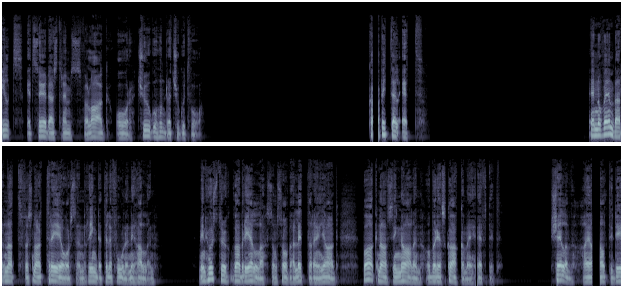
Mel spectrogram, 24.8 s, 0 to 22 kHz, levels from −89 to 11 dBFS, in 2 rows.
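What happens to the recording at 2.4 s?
Nothing goes wrong at 2.4 s; the audio carries on intact through that moment, with no dropout, click or distortion to be heard.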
